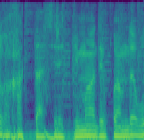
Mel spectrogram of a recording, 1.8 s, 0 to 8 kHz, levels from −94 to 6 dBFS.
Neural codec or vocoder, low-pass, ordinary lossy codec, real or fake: none; 7.2 kHz; none; real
